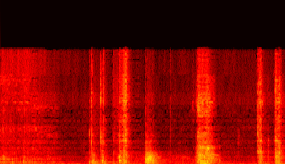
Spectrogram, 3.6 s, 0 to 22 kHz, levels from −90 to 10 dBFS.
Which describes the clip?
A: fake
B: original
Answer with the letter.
A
